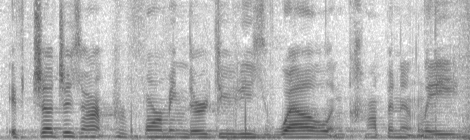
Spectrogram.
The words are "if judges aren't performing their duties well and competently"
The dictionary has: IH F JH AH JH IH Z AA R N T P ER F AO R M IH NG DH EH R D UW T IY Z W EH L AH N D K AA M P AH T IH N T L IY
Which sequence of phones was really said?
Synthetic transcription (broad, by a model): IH F JH AH JH IH Z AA R N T P ER F AO R M IH NG DH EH R D UW T IY Z W EH L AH N K AA M P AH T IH N T L IY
